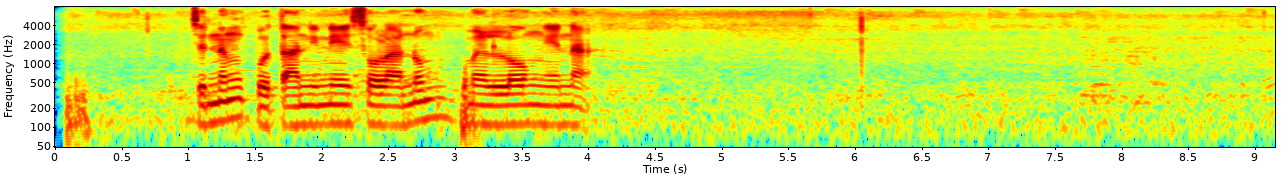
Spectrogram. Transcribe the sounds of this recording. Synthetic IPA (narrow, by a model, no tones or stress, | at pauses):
d̥ʒ̥ə̤nəŋb̥o̤t̪aninesolanʊmːəlɔŋena̰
